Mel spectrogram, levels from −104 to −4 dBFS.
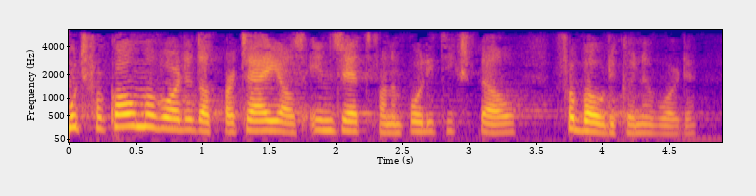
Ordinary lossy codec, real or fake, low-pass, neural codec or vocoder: AAC, 48 kbps; real; 5.4 kHz; none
